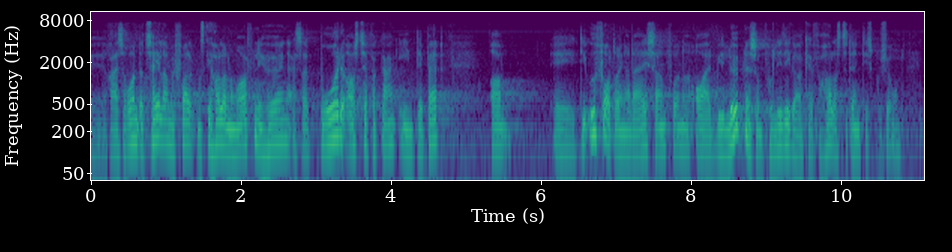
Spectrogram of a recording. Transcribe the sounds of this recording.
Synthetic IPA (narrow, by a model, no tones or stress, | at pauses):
ʁɑ̈ɪsɐʁɔ̽n̰d̥ɒt͡sʰɛ̰ːlɐmefɒ̽l̰ɡ̥mɒ̽sɡ̥e̝̰ːɦɒ̽l̰ɐno̝ːn̩ɒ̽fn̩d̥liəɦøːɐeŋɐælsɐb̥ʁuːɐɾe̝ʔɒ̽sət͡sʰe̝æfɔɡ̥ɑ̈ŋ̰ie̝nd̥e̝b̥æd̥ | ʔɒ̽m | d̥iʔuð̞ˠfɒ̰ːd̥ʁeŋɐɾ̥ɑ̈æɐisɑ̈mfɔ̽n̰ð̩ˠɒ̽æd̥ʋilø̰ːb̥ənəsɒ̽mpʰo̝lit͡sʰiɡ̥ɐːkʰæfɒɦɒ̽l̰ɒst͡sʰe̝ld̥end̥isɡ̥uɕo̝̰ːn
